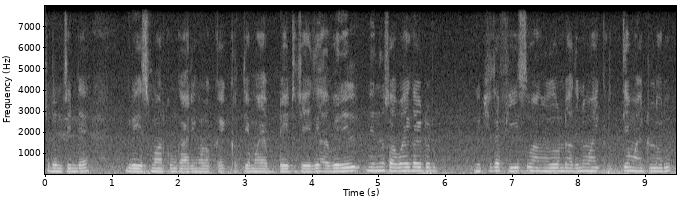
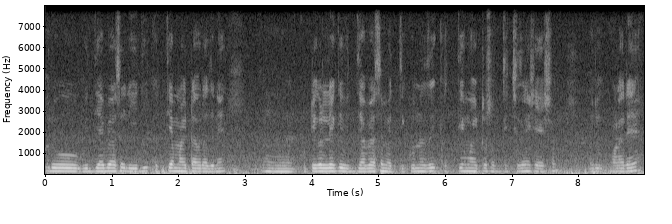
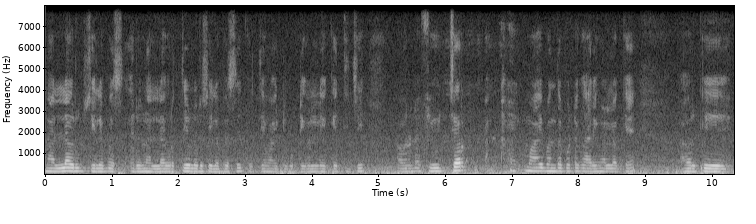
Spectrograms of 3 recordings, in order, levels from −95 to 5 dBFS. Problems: background sounds at intervals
